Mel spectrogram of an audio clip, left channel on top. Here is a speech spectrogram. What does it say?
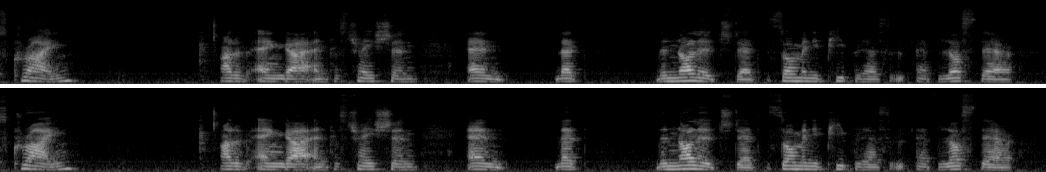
crying out of anger and frustration, and that the knowledge that so many people have lost their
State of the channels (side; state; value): both; normal; correlation 0.58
